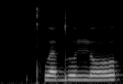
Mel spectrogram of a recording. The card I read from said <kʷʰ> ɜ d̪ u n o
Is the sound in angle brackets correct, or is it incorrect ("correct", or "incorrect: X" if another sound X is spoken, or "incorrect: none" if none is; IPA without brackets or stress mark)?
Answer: correct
